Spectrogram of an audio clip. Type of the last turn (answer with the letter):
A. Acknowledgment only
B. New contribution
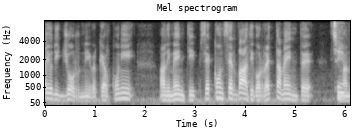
A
